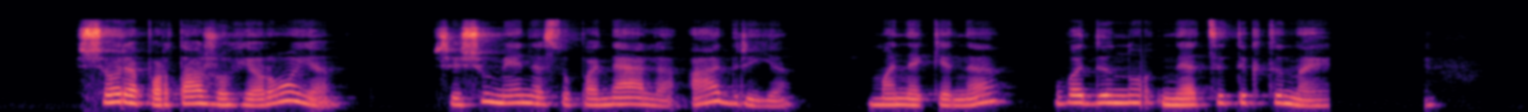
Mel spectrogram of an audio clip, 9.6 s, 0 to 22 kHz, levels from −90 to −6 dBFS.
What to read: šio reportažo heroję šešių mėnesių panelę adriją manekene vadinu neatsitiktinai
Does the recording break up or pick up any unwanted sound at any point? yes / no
no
